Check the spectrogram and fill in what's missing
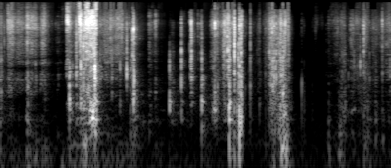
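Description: A black paper packet is torn open with rustling, crinkling handling: bursts of ripping and crumpling paper, close and uneven, with short pauses between grabs.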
